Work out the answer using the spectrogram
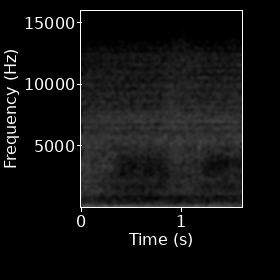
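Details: Old Rheem gas furnace with newly replaced blower motor, fan now turning the correct direction: steady low rumble and whoosh of moving air without knocks, rubbing or wobble; normal blower run.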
